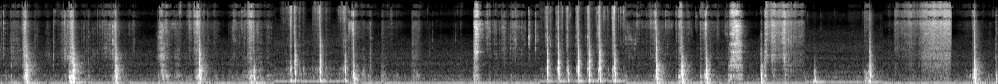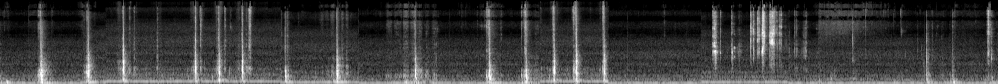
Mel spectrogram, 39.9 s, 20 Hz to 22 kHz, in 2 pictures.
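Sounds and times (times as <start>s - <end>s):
knife chopping on cutting board: 0.2s - 2.6s, 3.2s - 4.3s, 4.9s - 7.4s, 10.9s - 15.4s, 19.4s - 20.1s, 20.7s - 22.8s, 23.7s - 25.0s, 26.5s - 27.0s, 27.8s - 28.7s, 29.7s - 32.2s.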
